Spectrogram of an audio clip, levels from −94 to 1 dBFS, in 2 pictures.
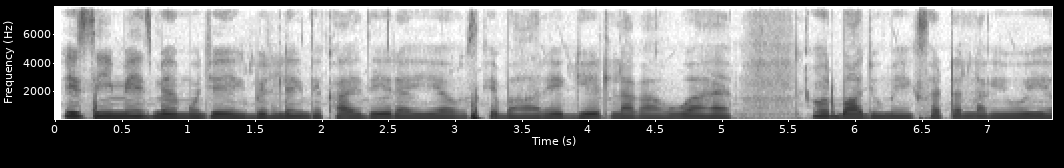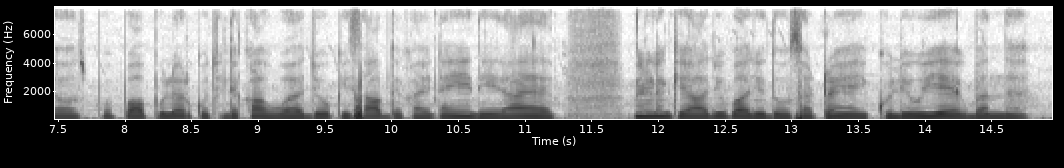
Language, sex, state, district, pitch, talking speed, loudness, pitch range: Hindi, female, Chhattisgarh, Kabirdham, 210 Hz, 205 wpm, -23 LUFS, 205-220 Hz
